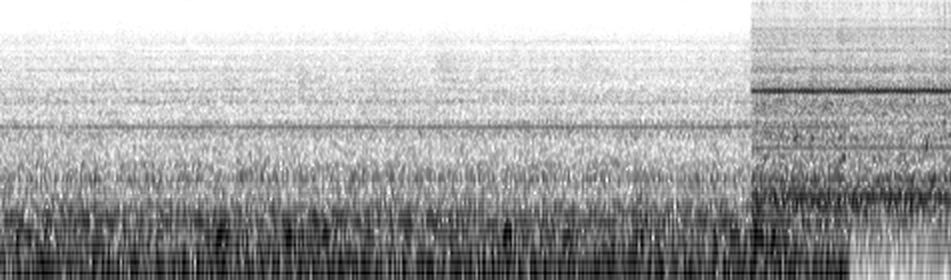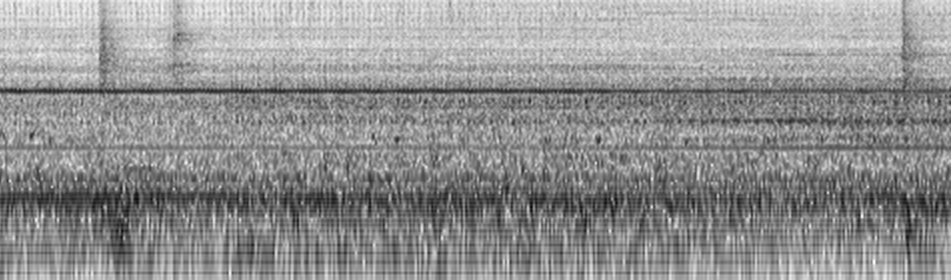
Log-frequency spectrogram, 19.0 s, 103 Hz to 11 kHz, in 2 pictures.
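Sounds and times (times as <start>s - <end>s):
milling machine whine: 7.5s - 19.0s.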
